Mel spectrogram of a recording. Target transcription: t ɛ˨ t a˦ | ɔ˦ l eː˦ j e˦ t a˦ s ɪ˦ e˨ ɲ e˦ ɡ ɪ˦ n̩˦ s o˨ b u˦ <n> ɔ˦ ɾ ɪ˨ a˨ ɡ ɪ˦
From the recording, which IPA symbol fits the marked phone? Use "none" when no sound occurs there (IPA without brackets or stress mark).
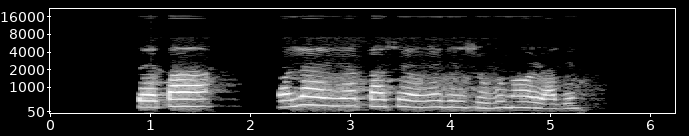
n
